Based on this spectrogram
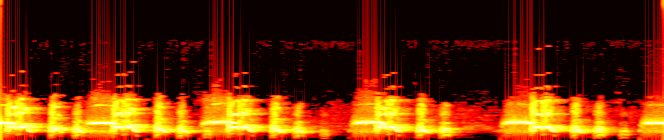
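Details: An uncaged grey francolin gives loud, harsh, ringing phrases of shrill squeaky notes in quick bursts about once a second with brief pauses.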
